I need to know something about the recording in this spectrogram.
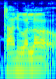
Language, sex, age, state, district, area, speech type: Telugu, male, 18-30, Telangana, Yadadri Bhuvanagiri, urban, spontaneous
